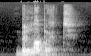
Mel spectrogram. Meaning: 1. ill, rotten, sick 2. terrible, rotten, of a very poor quality 3. impeded; especially having a speech impediment
- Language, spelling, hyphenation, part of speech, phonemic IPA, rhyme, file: Dutch, belabberd, be‧lab‧berd, adjective, /bəˈlɑ.bərt/, -ɑbərt, Nl-belabberd.ogg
